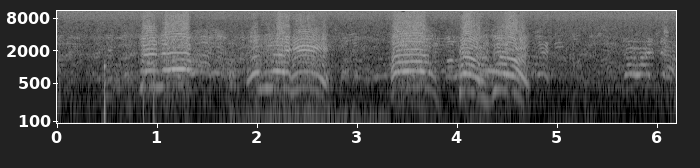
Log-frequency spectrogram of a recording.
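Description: Faint, distant shouting voices from the playing field: four or five drawn-out calls, each rising and then falling in pitch, with a single sharp click about half a second in.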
